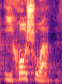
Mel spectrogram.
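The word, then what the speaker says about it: יההוֹשֻׁע: And there is a dot above, and it becomes sh. As there are three dots below, so shu. That's why YAHOSHUA.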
